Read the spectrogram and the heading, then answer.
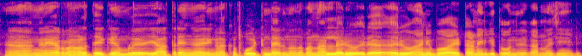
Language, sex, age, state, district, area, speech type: Malayalam, male, 18-30, Kerala, Wayanad, rural, spontaneous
